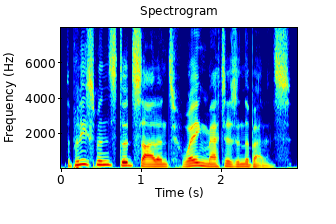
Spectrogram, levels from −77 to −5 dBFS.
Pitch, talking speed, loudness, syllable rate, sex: 145 Hz, 185 wpm, -17 LUFS, 6.2 syllables/s, male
